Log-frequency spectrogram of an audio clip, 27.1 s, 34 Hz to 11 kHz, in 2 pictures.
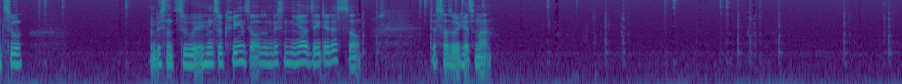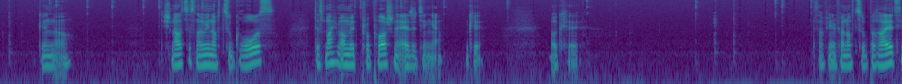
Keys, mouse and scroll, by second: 0.6 click, 1.0 middle click, 1.9-4.1 drag, 1.9-5.5 right drag, 6.3-8.8 right drag, 7.3-9.1 drag, 9.1 middle click, 10.0-11.7 drag, 11.7-14.3 middle drag, 14.3-22.3 drag, 14.9 middle click, 14.9-16.1 right drag, 22.4-24.3 drag, 24.3-26.9 middle drag, 25.2-27.0 drag, 25.7-27.0 right drag.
